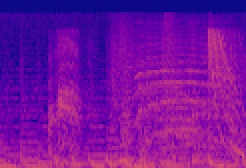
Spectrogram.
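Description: A bird Pokémon caws in battle in the game Pokémon The New Order, harsh synthesized squawks and crashing attack effects in a short, loud, busy burst of game audio with no talk.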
